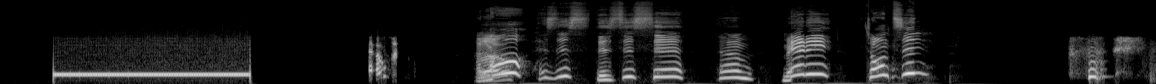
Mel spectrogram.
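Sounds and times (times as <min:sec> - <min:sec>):
telephone dial tone while a call is placed: 0:00.6 - 0:02.6
speech: 0:04.8 - 0:09.4.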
